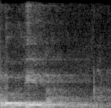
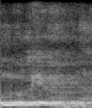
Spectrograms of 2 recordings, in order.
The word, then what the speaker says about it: Luleå: Is it Luleå or Lully? Oh, Luleå, that's right.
